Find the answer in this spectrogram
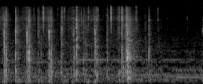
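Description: A tarot deck being shuffled by hand: a fast run of crisp card-on-card clicks that thins out about a second and a half in.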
